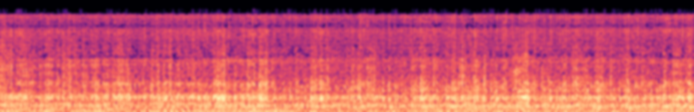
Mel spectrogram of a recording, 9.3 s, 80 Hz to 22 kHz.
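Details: 2008 Nissan Versa SL idling with a loud, constant whirring drone; owner suspected timing chain guides, but it was the serpentine belt tensioner pulley, fixed by replacing belt and tensioner.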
